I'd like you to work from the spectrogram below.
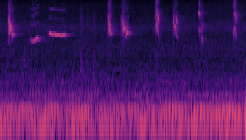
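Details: Konin (kolibri ninja) song used as a lure to get birds singing daily: high thin whistled notes and sharp chirps, some long flat tones, scattered through three seconds over a steady low hum.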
